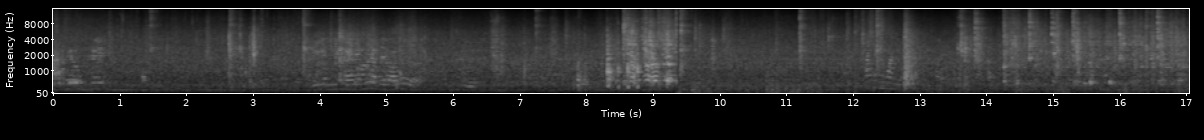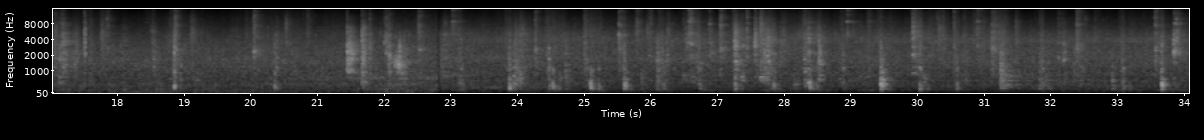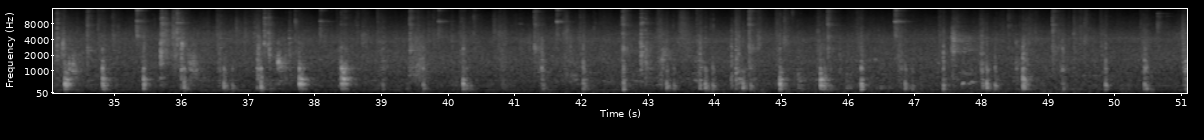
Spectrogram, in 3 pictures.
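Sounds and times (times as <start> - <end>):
sizzling hiss: 0.0 - 51.0
utensils clicking and knocking: 13.6 - 19.2, 41.3 - 51.0.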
